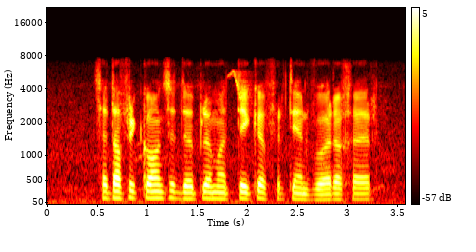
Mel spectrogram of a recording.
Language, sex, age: Afrikaans, male, 19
